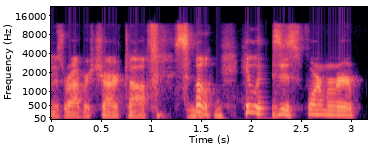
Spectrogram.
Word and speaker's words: Chartoff: time ago, but I was able to tell Irwin that my dad would occasionally be mistaken for the other Robert Chartoff, Oh, but although we pronounce it Chartoff with a soft right, right.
